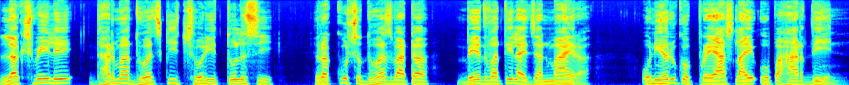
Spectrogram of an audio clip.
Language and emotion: Nepali, neutral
